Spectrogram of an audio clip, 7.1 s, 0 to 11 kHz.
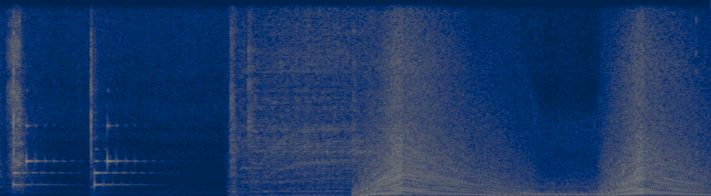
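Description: Car engine in the racing video game Test Drive Unlimited 2, starting after a couple of clicks, then revving hard in two loud rising-and-falling sweeps over a steady idle rumble.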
